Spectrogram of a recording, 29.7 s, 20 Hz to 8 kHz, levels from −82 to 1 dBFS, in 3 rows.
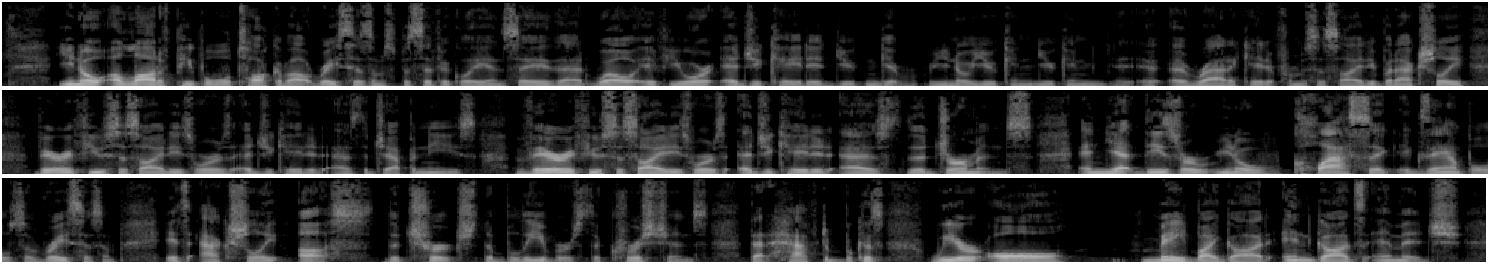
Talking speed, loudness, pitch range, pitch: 170 wpm, -34 LUFS, 90-110 Hz, 95 Hz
